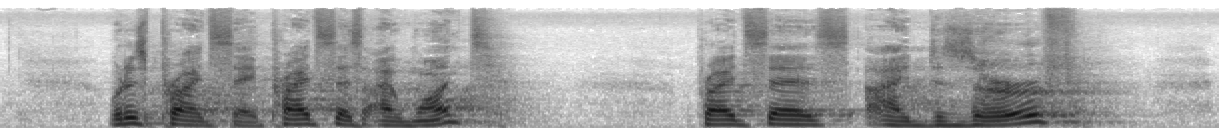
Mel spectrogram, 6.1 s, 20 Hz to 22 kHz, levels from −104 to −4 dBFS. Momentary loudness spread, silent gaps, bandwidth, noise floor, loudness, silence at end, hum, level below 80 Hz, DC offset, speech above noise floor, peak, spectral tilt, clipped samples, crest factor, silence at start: 10 LU; none; 17 kHz; -61 dBFS; -21 LUFS; 0.65 s; none; -62 dBFS; under 0.1%; 40 dB; -6 dBFS; -5.5 dB/octave; under 0.1%; 16 dB; 0.55 s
